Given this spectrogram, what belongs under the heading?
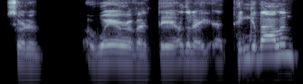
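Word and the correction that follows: Þingvellir: So most people say Thingvellir, like Thingvellir.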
